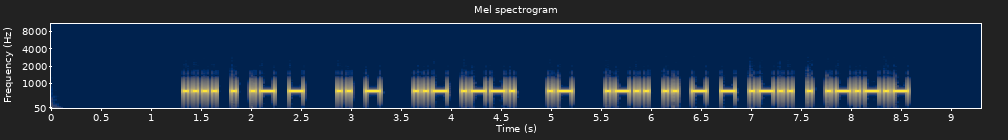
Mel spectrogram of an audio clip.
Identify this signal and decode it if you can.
Morse code, heard as a keyed tone, about 25 wpm, 700 Hz. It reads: HEAT IT UP A LITTLE.
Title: Sentences from Top 1000 Words - Review Part 3 - 25wpm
